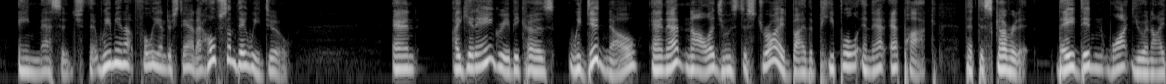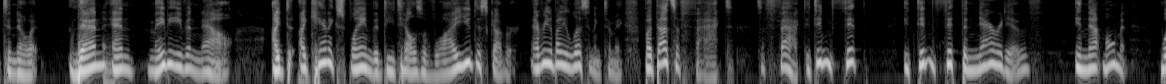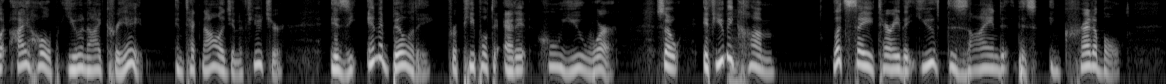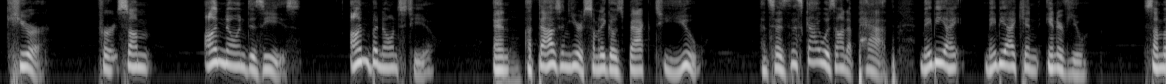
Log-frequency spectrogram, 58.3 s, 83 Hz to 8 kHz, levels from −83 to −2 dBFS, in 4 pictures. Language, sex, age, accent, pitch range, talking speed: English, male, 50-69, American, 160-220 Hz, 150 wpm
